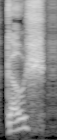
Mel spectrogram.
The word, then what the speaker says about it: gauche: it it would seem almost how's the word pronounced gauss i know what it means gauche to uh to to talk about the ineptitude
